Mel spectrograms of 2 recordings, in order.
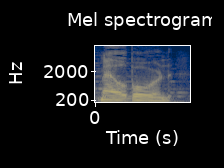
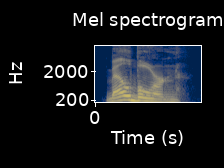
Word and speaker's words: Melbourne: You join us at the legendary Princess Theatre on Spring Street, Melbourne, the oldest theatre in Australia.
